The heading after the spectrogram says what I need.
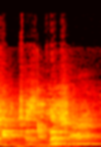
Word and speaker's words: Denis: Do not pronounce the S to Denis, it is silent in French. Do not say Denis, but rather Denis Villeneuve.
